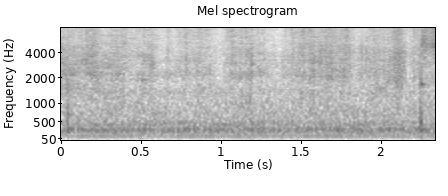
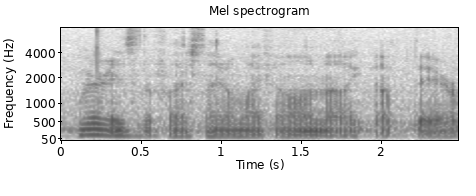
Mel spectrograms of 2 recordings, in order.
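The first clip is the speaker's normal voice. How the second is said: muttered low and much softer, half to herself; low mumble to herself; 11 dB quieter than usual. Real, not acted. Searching her phone, mumbling the question low and soft. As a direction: murmur the question under your breath, much lower and softer. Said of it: "I gotta remember".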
